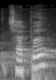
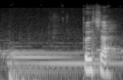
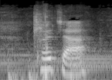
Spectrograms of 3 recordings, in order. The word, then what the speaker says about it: bhocha: What is tea? Cha. What is Tibetan? Tibetan. Pe. Right. Combine those two now? Chapa. Bhocha. Yeah. Bhocha. Bhocha, pepe, shimpu.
